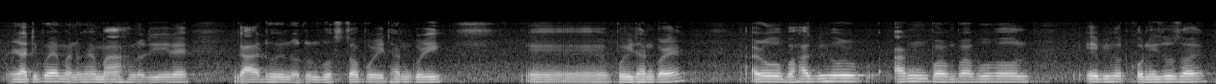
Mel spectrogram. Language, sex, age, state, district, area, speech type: Assamese, male, 18-30, Assam, Jorhat, urban, spontaneous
